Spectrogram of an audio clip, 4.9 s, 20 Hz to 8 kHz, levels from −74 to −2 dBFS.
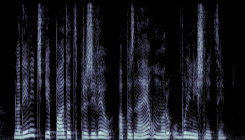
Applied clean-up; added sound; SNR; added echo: none; none; none; none.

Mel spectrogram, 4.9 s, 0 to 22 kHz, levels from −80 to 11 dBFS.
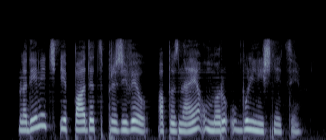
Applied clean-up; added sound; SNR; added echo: neural mask model DeepFilterNet 3.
